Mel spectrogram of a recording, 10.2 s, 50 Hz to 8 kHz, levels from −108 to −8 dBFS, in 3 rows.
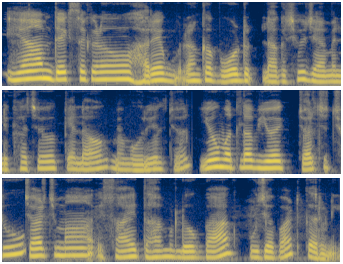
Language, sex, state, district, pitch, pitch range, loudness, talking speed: Hindi, female, Uttarakhand, Tehri Garhwal, 195 Hz, 170-220 Hz, -24 LUFS, 185 wpm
